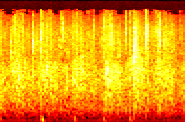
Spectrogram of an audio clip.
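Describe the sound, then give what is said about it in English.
A church audience applauds the pastor's family steadily, a dense wash of many hands clapping at once, with a few louder individual claps thumping through at a regular pace. “Give them a hand clap.”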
